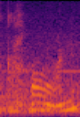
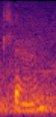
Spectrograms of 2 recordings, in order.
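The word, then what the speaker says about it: Kahn: h n e n they would pronounce it can their name was khan you know but they've pronounced it ken and they said let's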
